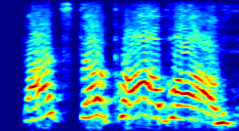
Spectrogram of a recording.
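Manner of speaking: laughing shout that breaks into high giggles. Real, not acted. Tarot reader venting to viewers, bursting out laughing. Mocking friends who dismiss idea.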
